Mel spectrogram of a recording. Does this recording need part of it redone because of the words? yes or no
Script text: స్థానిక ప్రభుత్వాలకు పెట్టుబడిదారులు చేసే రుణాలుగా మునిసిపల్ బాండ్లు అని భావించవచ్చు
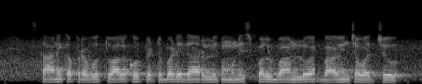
yes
